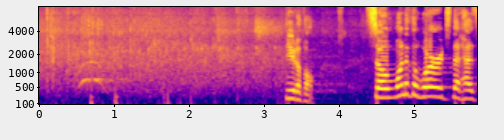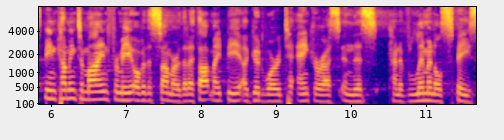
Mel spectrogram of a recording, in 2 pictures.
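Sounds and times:
audience clapping: 0.0 - 3.6
speech: 3.3 - 3.8, 4.4 - 11.6.

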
